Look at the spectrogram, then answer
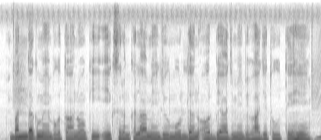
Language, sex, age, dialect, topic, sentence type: Hindi, male, 25-30, Kanauji Braj Bhasha, banking, statement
